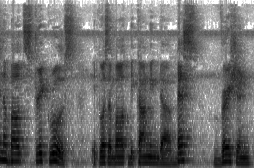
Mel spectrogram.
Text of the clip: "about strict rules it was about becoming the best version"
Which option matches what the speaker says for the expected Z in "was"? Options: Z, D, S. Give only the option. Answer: S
